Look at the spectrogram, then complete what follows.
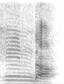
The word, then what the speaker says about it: hinder: Second one अगर हम spelling check करें तो बच्चों लिखे हुए HINDER, आर जो है उसे हम प्रोनाउंस नहीं करेंगे, ये वर्ड हम इसे प्रोनाउंस करेंगे, वर्ड हम रीड करेंगे हिंडा, यानी कि रुकावट।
